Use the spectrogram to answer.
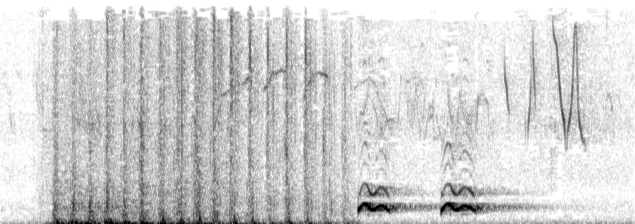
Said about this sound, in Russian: Такими неповторимыми зигзагами сова летает только тогда, когда она что-либо забывает.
